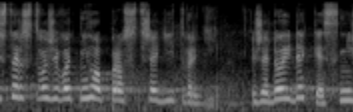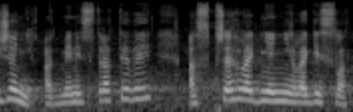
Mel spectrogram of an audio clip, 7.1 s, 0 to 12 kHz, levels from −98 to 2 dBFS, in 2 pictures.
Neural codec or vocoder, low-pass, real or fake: none; 10.8 kHz; real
